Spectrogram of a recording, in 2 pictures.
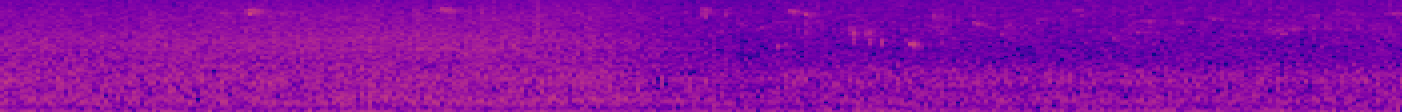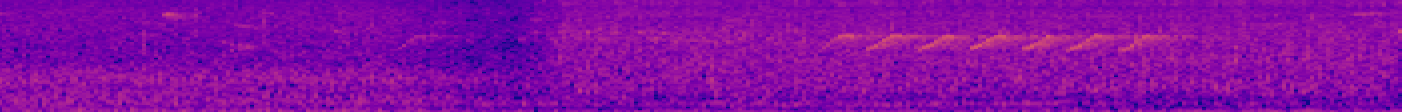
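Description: Quiet woodland ambience with a low rumble and faint distant birdsong; late on, a bird gives a quick series of about six short high notes.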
